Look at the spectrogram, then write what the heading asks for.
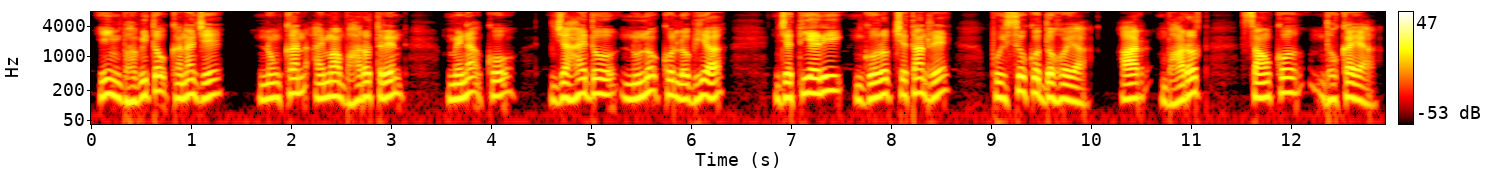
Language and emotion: Santali, fearful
